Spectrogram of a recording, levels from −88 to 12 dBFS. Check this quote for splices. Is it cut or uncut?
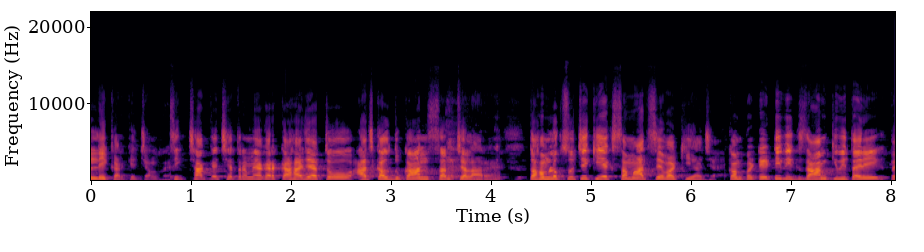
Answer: cut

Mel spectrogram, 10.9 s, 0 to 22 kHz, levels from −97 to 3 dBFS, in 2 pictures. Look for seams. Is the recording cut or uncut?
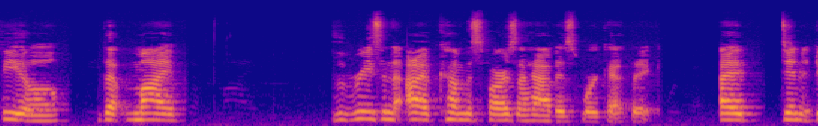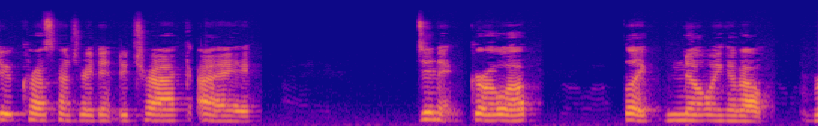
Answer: uncut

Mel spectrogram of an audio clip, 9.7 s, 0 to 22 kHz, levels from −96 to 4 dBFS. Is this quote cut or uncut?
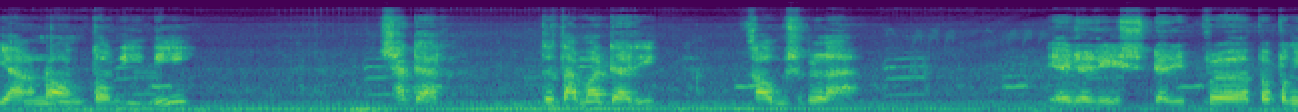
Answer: uncut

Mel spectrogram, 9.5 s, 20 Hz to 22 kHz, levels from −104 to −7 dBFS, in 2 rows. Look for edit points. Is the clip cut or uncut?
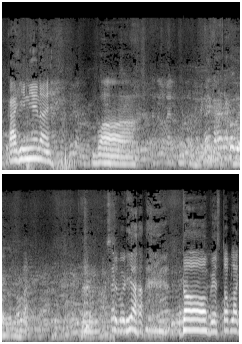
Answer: uncut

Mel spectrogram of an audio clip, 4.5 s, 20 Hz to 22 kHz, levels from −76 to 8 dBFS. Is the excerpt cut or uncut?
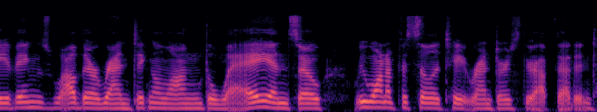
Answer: uncut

